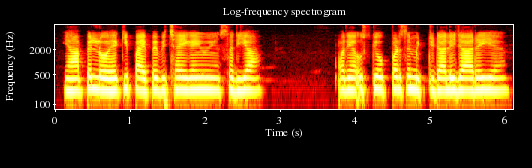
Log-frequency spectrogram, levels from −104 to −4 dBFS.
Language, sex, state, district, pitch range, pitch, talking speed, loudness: Hindi, female, Uttar Pradesh, Lalitpur, 210-215 Hz, 215 Hz, 185 wpm, -13 LUFS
